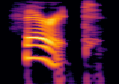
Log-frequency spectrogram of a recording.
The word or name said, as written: ferret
